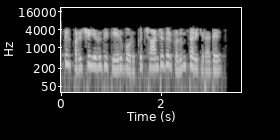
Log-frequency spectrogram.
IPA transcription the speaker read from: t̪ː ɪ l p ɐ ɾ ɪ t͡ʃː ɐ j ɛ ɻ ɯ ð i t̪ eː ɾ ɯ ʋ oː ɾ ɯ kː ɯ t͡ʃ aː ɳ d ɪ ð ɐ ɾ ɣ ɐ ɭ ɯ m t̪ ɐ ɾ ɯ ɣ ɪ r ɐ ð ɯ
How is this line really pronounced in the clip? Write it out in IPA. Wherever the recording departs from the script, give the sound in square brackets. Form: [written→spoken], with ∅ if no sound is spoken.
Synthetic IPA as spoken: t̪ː ɪ l p ɐ ɾ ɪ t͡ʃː ɐ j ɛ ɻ ɯ ð i t̪ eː ɾ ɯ ʋ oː ɾ ɯ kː ɯ t͡ʃ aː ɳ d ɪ ð ɐ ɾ ɣ ɐ ɭ ɯ m t̪ ɐ ɾ ɯ ɣ ɪ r ɐ ð ɯ

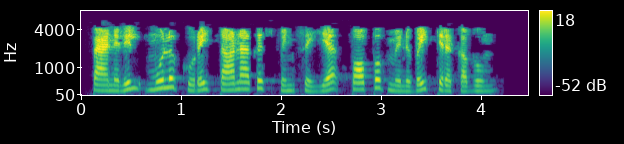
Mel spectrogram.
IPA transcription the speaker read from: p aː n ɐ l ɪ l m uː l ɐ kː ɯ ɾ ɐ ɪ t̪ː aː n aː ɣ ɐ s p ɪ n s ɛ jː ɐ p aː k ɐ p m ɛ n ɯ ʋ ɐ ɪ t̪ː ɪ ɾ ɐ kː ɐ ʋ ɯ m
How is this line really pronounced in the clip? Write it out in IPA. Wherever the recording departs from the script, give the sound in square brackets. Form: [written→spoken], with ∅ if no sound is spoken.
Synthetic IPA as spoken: p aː n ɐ l ɪ l m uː l ɐ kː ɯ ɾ ɐ ɪ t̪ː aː n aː ɣ ɐ s p ɪ n s ɛ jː ɐ p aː [k→p] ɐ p m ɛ n ɯ ʋ ɐ ɪ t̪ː ɪ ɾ ɐ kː ɐ ʋ ɯ m

